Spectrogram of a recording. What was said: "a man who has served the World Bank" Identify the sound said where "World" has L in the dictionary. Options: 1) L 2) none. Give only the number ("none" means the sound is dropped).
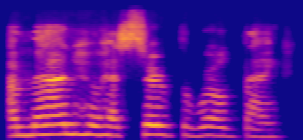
1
